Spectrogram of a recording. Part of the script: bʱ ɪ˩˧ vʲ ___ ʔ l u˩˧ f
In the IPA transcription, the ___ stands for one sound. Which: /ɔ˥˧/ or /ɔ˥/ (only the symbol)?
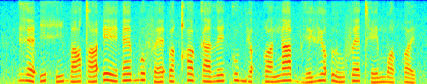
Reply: ɔ˥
